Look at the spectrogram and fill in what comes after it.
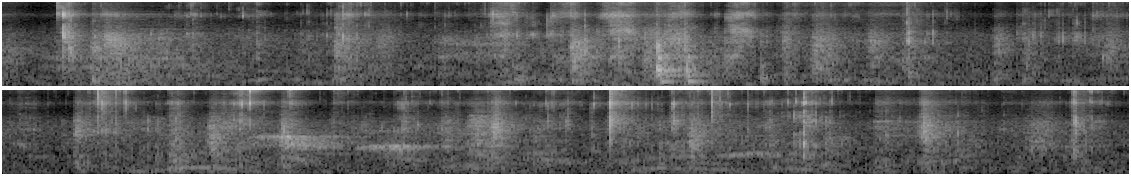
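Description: Close-up chewing and wet mouth sounds of a person eating noodles and leafy greens, with scattered small clicks.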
